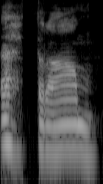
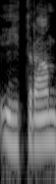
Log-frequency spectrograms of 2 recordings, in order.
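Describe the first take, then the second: First: The first vowel sounds like 'eh'. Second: The first vowel sounds like 'ih'. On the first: "इसका pronunciation एह होता है" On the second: "कुछ लोग इहतराम भी बोल देते हैं"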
